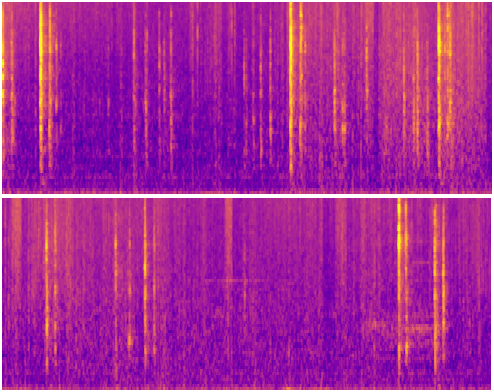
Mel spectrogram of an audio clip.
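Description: Someone types on a computer keyboard while designing a flyer, producing soft, irregular key clicks with occasional louder taps. The sound is close but quiet, and no voice is heard.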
